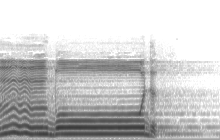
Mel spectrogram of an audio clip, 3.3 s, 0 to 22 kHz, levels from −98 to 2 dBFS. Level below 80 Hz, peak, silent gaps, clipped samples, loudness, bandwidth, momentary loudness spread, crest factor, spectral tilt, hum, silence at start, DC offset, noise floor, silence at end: -76 dBFS; -14 dBFS; none; under 0.1%; -25 LUFS; 4.7 kHz; 5 LU; 10 dB; -8.5 dB/octave; none; 0 s; under 0.1%; -57 dBFS; 0.75 s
